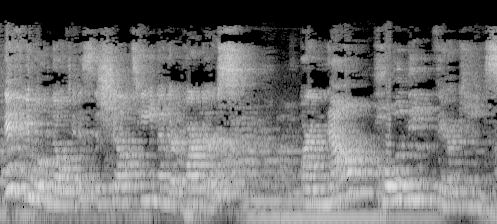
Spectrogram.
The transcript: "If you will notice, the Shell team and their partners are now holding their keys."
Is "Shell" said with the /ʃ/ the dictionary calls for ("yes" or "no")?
yes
